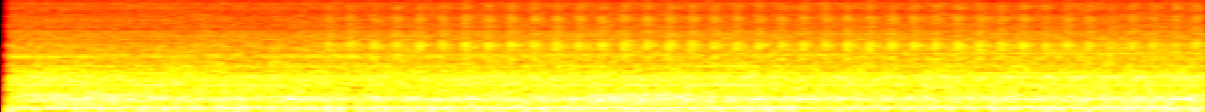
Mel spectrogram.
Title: Strange noise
